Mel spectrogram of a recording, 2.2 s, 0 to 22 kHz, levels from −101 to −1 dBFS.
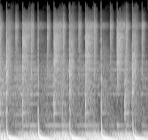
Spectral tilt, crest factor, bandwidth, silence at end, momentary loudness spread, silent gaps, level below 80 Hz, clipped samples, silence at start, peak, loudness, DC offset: -4 dB/octave; 8 dB; 15 kHz; 0 s; 1 LU; none; -10 dBFS; under 0.1%; 0 s; 0 dBFS; -10 LUFS; under 0.1%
